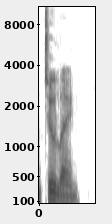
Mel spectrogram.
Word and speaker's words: Tulane: How's our pronunciation on Tulane? Doing better, Ross? – Yeah. Yeah. Perfect. – Right. Good. Good. – I think I'm going to go with Tulane to cover in this one.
